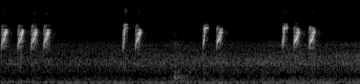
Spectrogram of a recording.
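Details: Wild goldfinch song for stimulation, delivered as clusters of two to four clipped, high tweets separated by short gaps, over a quiet background.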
